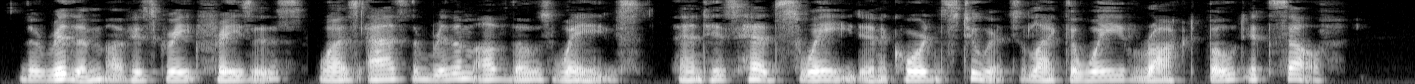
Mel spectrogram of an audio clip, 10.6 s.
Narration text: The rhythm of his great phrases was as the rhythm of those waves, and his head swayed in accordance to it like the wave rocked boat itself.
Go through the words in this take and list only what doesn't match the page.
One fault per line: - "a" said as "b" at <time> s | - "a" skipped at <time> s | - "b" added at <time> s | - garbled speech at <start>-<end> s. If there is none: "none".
none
